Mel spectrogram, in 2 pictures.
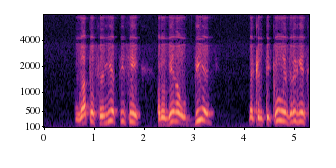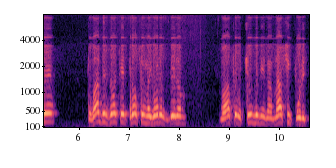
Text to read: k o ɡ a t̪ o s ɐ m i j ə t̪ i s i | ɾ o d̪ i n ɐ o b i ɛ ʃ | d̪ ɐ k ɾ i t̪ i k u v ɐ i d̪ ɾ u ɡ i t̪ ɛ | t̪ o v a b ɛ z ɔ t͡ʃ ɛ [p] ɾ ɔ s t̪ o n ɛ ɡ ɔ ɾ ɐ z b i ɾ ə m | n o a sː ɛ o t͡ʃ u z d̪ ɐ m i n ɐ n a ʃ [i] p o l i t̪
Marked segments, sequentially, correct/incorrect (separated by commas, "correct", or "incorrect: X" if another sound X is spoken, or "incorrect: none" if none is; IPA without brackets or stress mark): correct, correct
